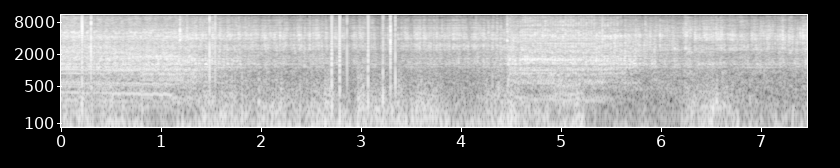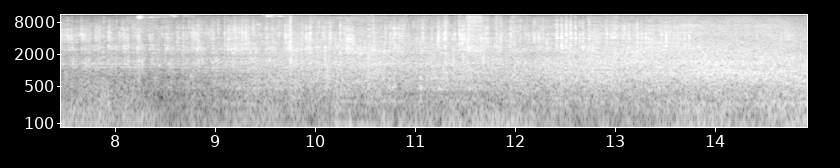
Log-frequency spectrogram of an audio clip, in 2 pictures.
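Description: A motorized bicycle's small engine runs continuously, a loud rough buzzing drone with scattered sharp clatter, heard alone.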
